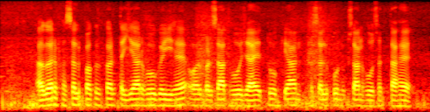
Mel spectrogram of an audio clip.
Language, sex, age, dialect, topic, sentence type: Hindi, male, 25-30, Kanauji Braj Bhasha, agriculture, question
